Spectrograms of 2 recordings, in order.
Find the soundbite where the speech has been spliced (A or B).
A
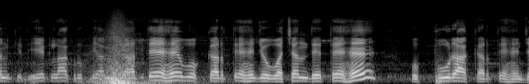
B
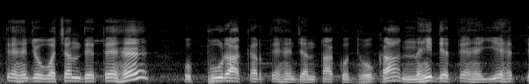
A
